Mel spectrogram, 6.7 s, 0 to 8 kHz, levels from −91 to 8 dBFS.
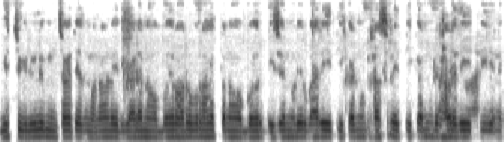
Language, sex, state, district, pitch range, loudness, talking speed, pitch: Kannada, male, Karnataka, Bijapur, 130-135 Hz, -18 LUFS, 185 wpm, 135 Hz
